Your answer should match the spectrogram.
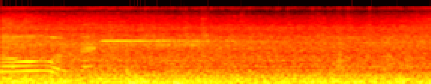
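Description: Steady low rumble of a moving car's engine and tyres heard inside the cabin, with a voice briefly at the start and a faint, thin high tone lasting about a second in the middle.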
